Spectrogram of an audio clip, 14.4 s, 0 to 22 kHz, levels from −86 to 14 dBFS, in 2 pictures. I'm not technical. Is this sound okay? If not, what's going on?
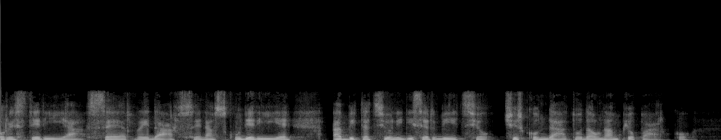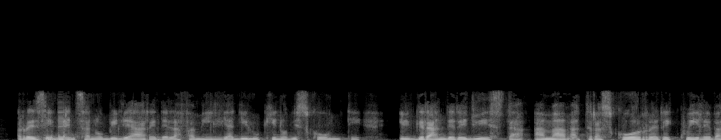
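No. Two things are wrong with this speech.

Throughout the clip there is Speex codec damage. This old internet-calling format squeezes the speech so much that the voice itself sounds hoarse and grainy. Unlike background noise, the roughness rides on the voice and disappears when it stops.

There are also two moments of VoIP packet loss concealed by the speech codec. Bits of the call went missing, and the receiver covered each gap by stretching the last sound into a brief smear. The first, about 20 ms lost, is at 8.77 to 8.82 s, just before "della famiglia di". The second, about 40 ms lost, is at 12.87 to 12.99 s, just after "il grande regista". Unlike a plain dropout, the gap isn't silent, and the voice stays weak or distorted for a moment afterwards.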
